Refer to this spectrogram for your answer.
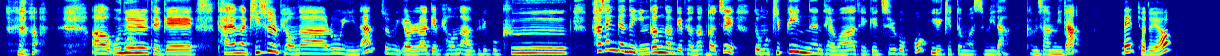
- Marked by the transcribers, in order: laugh; other background noise
- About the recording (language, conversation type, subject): Korean, podcast, 기술의 발달로 인간관계가 어떻게 달라졌나요?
